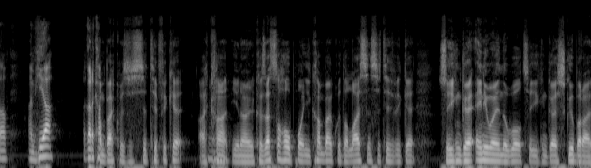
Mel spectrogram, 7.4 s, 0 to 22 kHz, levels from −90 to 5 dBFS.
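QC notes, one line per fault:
0.00–1.26 s, section at the wrong speed: the opening speech sounds high and hurried, pitched up by roughly seven semitones. It plays at 1.44 times its recorded rate, likely from being fitted to the wrong clock, so speed and pitch rise together.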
